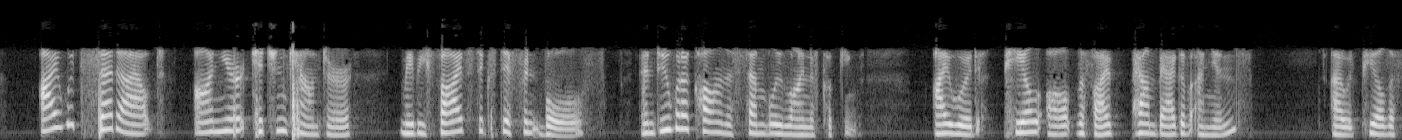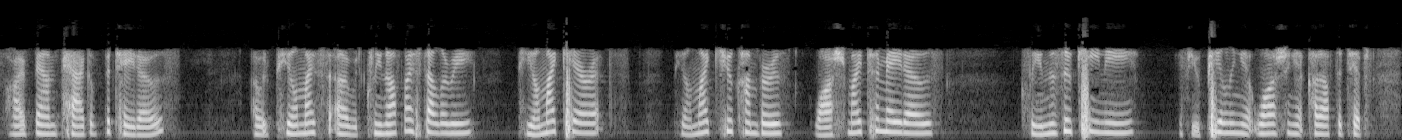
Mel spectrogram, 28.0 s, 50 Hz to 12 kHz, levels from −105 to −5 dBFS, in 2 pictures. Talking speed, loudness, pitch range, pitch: 160 wpm, -23 LUFS, 195-245 Hz, 220 Hz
